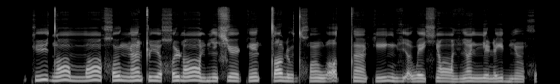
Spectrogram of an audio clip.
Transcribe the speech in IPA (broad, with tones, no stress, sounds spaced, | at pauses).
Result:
k yː˧˥˧ d ɑ̃ː˧˥˧ mː ɑ̃ː˧˥˧ χ u˧˥˧ ŋ æ̃˧˥˧ ʈ yː˦˨ χ y˧˥˧ ɽ ɑ̃ː˧˥˧ bʲ ẽ˦˨ ɕ øː˦˨ k ẽ˧˥˧ tː ɑ˧˥˧ ɳ u˦˨ d χ õ˧˥˧ w ɑ̰˧˥˧ tː æ̃˦˨ k iː˧˥˧ ŋ vʲ ɑ̰˦˨ w e˦˨ ç ɑ̃ː˦˨ vʲ ɑ̃˧˥˧ ɲ i˦˨ ɳ i˧˥˧ bʲ õ˦˨ x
